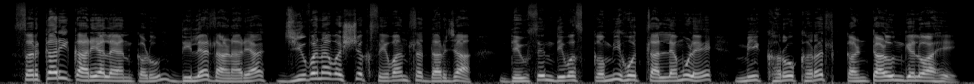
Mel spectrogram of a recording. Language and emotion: Marathi, angry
